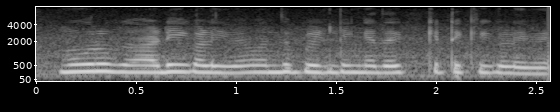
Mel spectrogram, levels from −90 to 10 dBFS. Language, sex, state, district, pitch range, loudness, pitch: Kannada, female, Karnataka, Bidar, 240-255 Hz, -13 LUFS, 250 Hz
